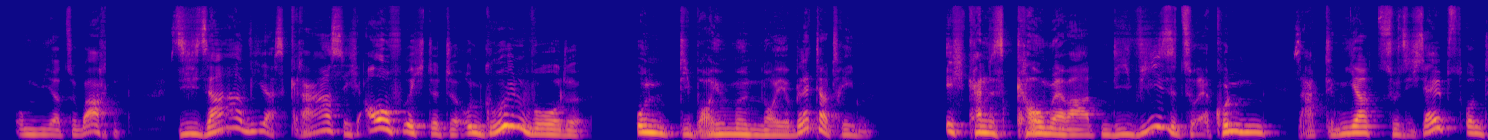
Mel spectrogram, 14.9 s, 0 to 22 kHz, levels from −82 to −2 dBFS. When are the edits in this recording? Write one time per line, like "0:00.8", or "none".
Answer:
0:01.6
